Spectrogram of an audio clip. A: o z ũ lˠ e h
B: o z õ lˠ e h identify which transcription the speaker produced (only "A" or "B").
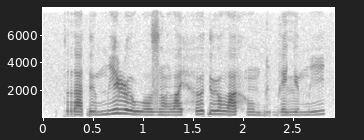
B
